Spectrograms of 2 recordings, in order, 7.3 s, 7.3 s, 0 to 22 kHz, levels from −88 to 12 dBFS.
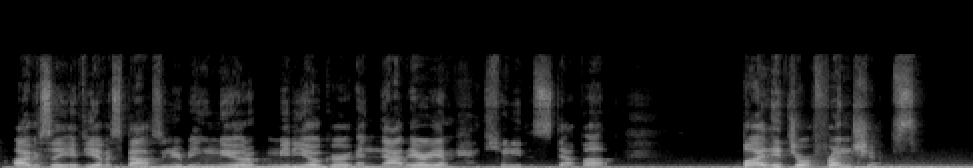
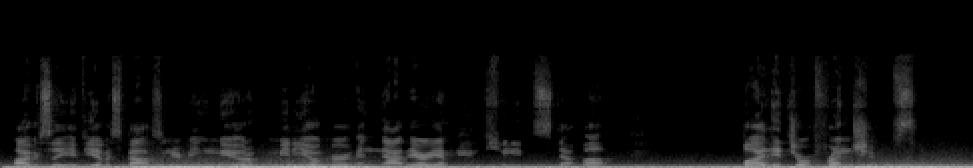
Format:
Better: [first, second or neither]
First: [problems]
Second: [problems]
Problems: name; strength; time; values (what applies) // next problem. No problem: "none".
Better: first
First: wind noise on the microphone; occasional gusts; 20 dB below the speech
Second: wind noise on the microphone; heavy; 2 dB above the speech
